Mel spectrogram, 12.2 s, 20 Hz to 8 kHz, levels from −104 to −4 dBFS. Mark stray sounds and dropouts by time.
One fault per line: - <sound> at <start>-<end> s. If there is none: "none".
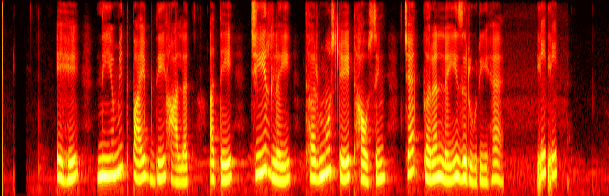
- laugh at 10.8-11.2 s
